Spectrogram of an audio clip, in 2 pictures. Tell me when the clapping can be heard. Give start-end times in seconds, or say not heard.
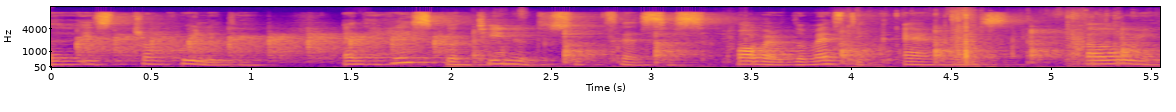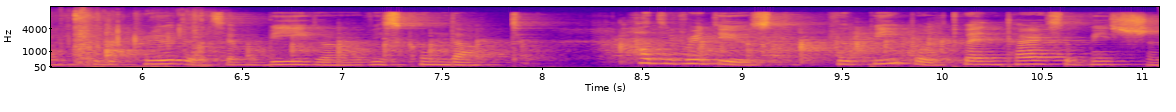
0.1-10.1.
